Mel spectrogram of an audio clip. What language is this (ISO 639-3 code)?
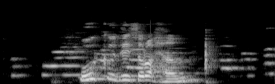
kab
